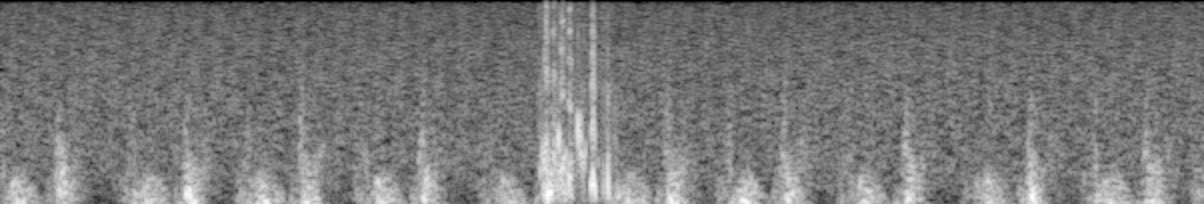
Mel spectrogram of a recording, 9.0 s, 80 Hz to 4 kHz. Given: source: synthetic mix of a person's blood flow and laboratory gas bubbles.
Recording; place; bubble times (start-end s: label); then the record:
Doppler ultrasound of blood flow; precordium
4.02-4.60 s: bubbles
From the record:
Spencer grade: 1 (occasional bubble signal discernible with the cardiac motion signal, with majority of cardiac periods free of bubbles); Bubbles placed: anywhere in the cardiac cycle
